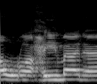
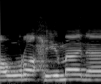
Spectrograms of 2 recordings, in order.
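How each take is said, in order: The two takes are said the same way.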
